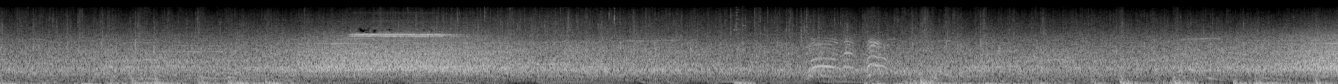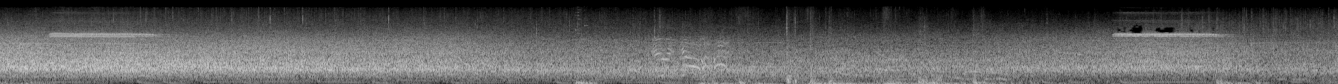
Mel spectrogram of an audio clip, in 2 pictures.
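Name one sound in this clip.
A stadium crowd cheers and roars in rising swells.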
